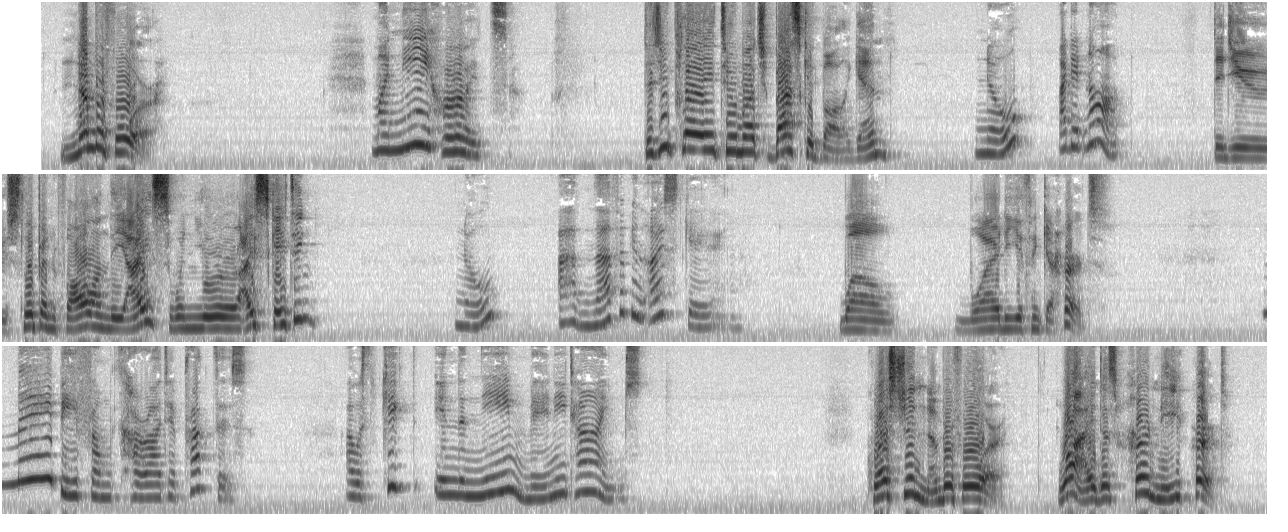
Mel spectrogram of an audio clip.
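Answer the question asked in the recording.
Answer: She was kicked in the knee many times at karate practice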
